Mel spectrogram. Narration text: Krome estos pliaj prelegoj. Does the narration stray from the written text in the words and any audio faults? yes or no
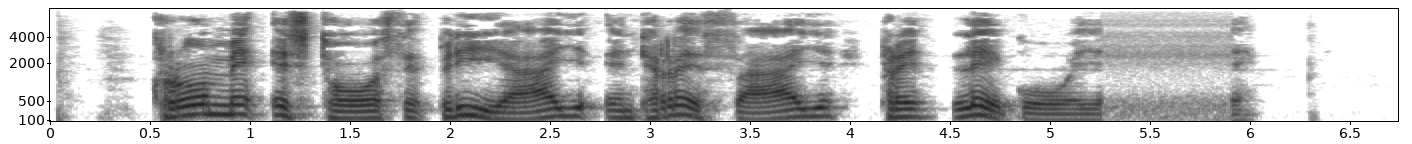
yes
